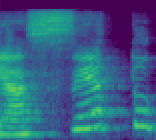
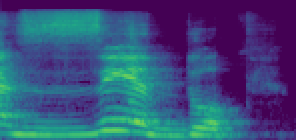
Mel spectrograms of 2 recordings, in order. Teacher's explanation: Então, esse som de S, ele é o som surdo que passa para o seu fonema homorgânico, Z, que é o fonema sonoro. Então, esse som de S, ele é surdo. Esse som do Z, ele é o sonoro.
